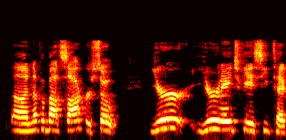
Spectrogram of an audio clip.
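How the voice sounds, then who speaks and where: A man speaks with an American accent. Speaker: podcast host. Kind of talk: podcast interview. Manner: casual.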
